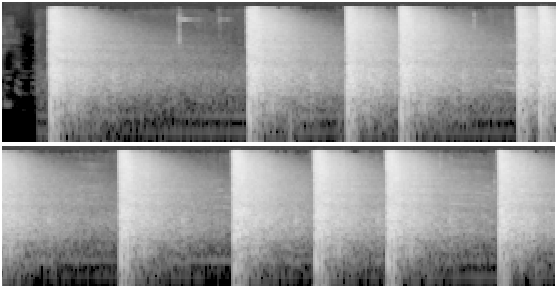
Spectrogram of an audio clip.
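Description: Ten sharp gunshots from a gun fired at a man-silhouette target on a shooting range, each a loud crack with a quickly fading ring, spaced irregularly with a long pause after the first and closer shots later.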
